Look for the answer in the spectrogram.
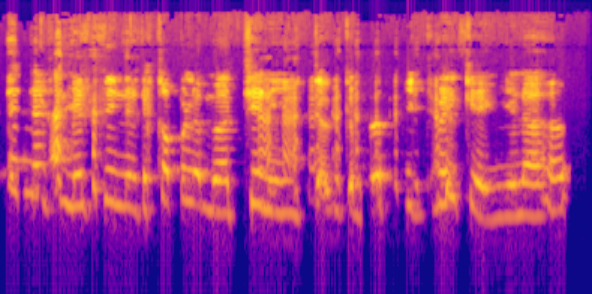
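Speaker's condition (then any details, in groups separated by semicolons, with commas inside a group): Deafness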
